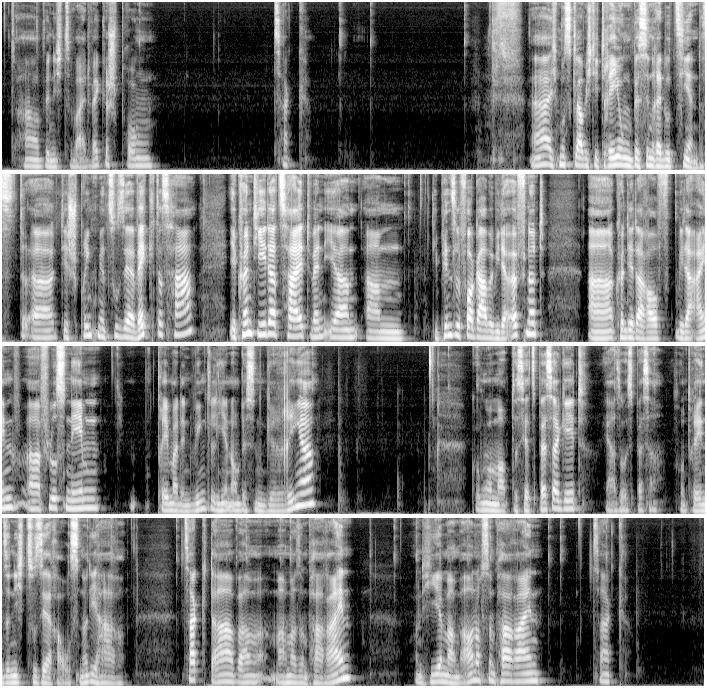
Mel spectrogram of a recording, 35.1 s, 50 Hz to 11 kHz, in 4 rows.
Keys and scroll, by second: 0.8 super+z, 7.4 super+z.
